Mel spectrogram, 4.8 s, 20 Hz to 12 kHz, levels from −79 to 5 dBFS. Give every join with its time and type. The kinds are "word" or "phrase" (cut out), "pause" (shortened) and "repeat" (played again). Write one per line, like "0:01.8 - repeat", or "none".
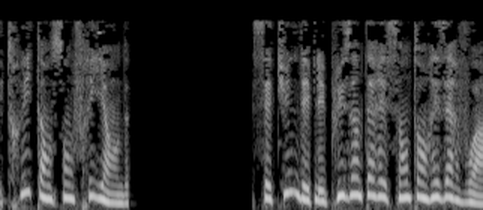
0:03.1 - word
